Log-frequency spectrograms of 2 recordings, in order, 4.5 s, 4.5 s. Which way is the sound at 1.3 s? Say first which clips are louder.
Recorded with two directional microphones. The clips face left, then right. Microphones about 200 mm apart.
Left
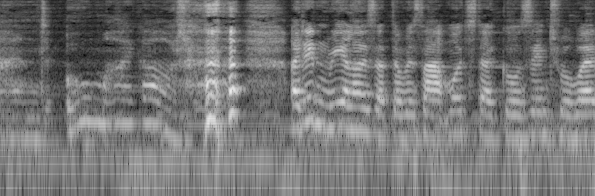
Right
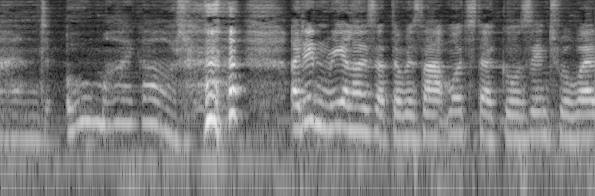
Right 5 dB; 10° right (ahead or behind).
